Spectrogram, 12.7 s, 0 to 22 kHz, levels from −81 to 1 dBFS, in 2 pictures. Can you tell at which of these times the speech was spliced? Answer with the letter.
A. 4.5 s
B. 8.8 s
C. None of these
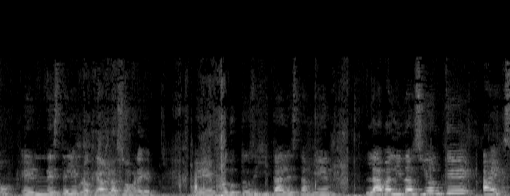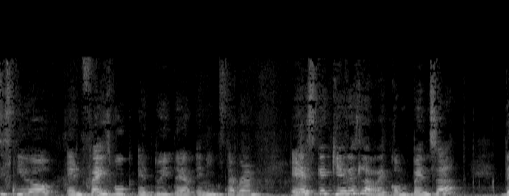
B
